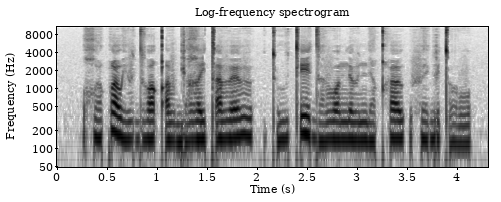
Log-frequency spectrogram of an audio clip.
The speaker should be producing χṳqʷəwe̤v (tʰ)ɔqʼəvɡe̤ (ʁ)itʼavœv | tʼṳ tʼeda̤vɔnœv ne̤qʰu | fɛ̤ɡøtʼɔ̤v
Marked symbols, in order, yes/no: no, yes

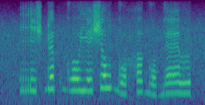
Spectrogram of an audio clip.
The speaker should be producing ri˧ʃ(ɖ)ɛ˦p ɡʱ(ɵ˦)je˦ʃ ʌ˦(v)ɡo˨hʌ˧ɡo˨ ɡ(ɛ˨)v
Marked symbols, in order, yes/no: yes, no, yes, no

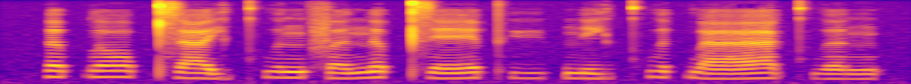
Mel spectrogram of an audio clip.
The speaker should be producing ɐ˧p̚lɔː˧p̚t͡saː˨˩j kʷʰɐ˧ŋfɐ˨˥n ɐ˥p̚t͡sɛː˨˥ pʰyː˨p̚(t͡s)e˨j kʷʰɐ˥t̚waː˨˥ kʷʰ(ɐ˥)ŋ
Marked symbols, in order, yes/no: no, no

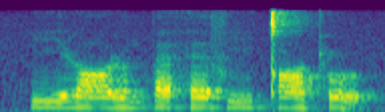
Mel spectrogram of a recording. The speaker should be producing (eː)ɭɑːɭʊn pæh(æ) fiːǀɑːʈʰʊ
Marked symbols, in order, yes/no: no, no

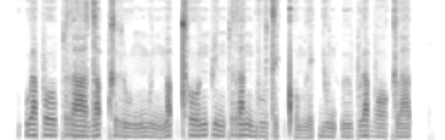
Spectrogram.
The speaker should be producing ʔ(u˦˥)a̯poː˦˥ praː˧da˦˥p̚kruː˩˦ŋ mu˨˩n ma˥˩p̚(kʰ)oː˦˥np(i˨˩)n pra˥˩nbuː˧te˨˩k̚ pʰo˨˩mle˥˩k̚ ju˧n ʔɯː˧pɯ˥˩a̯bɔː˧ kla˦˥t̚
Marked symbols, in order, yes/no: yes, no, no

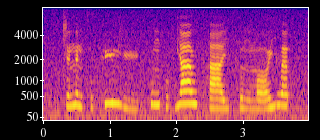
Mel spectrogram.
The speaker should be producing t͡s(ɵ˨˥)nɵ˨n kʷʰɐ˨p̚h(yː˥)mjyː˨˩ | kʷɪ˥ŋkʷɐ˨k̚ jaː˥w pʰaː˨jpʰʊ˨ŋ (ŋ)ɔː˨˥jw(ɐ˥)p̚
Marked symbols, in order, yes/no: no, yes, no, yes

